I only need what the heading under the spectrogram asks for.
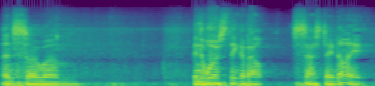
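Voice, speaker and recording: A British man, a philosopher as guest at a public talk, speaking in an animated, chatty storytelling way with many fillers and restarts. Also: mid-range voice, measured pace, slight background noise, low-quality recording. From Britain.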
